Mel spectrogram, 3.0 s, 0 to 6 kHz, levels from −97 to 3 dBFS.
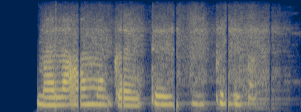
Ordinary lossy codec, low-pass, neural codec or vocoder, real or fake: Opus, 16 kbps; 5.4 kHz; none; real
